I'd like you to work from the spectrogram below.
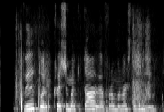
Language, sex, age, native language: Icelandic, male, 11, Icelandic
